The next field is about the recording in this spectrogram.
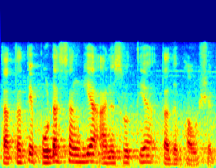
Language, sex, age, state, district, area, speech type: Sanskrit, male, 45-60, Kerala, Thrissur, urban, spontaneous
